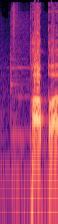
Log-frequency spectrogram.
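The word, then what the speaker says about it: papá: Papa means potato, while papa means dad. In other words, you must pronounce the second A with a prominent high intonation, otherwise you'll find yourself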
